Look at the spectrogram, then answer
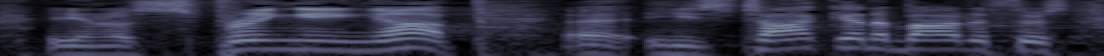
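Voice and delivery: ordinary talk

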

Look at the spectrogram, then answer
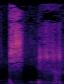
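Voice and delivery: a sly unvoiced psst; whispered psst. The enemy getting the believer's ear, a sly psst. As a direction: hiss for attention like a tempter. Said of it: "And the enemy goes".

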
